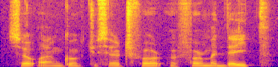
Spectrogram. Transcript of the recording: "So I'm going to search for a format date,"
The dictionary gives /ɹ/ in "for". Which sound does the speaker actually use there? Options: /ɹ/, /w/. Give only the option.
/ɹ/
